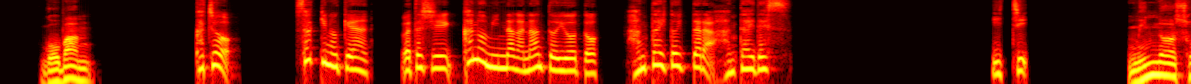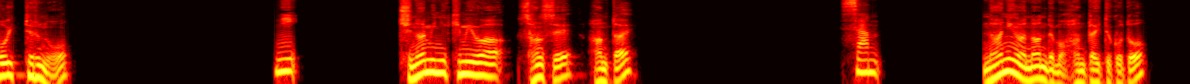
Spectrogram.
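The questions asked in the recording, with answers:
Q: 課長、さっきの件、私、かのみんなが何と言おうと、反対と言ったら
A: 3: 何が何でも反対ってこと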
